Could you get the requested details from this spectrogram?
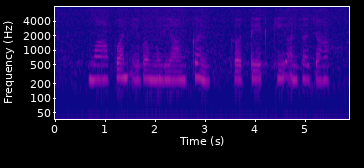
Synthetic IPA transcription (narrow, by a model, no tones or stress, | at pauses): maːpənḛːbəmʊljaːŋkən | kət̪eːkːiə̰nt̪əɾd͡ʒaɦã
